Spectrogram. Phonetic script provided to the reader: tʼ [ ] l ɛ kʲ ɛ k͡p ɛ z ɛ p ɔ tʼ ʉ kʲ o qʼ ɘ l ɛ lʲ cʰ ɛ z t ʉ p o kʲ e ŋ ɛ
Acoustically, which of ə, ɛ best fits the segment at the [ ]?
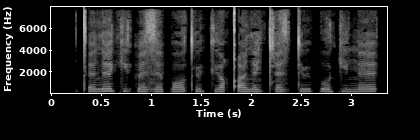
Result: ɛ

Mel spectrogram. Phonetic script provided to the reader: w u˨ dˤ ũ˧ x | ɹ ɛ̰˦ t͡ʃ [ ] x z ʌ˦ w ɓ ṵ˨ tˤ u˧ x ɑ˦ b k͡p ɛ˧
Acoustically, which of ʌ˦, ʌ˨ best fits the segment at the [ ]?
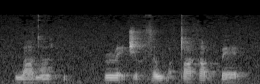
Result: ʌ˨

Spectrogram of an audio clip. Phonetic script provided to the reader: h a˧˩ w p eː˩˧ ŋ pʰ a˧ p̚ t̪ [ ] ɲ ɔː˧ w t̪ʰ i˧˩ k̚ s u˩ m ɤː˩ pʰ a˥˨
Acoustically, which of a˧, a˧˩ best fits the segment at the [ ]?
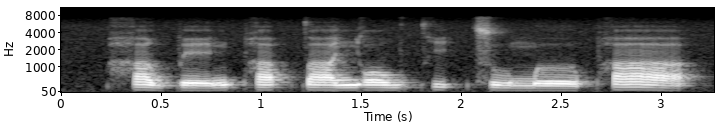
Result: a˧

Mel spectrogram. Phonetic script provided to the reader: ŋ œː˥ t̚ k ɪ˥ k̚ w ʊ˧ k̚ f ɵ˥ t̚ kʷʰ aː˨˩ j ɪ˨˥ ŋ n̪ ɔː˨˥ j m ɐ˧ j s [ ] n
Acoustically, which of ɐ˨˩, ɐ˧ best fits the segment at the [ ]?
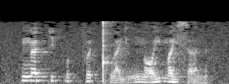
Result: ɐ˨˩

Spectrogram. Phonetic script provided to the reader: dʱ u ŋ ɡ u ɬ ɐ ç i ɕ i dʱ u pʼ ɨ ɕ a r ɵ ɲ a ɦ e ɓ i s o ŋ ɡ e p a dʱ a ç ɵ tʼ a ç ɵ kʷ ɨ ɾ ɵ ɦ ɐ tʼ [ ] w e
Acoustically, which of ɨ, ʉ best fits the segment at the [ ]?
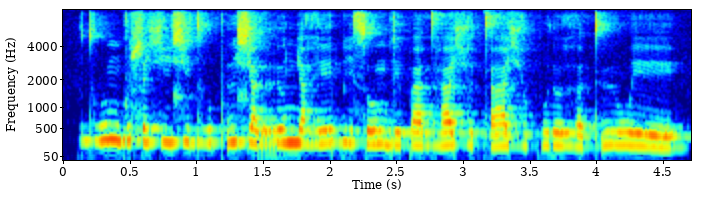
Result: ʉ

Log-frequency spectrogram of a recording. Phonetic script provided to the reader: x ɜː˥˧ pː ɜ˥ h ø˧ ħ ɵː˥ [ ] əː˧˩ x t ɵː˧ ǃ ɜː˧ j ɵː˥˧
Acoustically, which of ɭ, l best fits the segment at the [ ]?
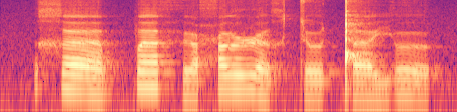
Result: ɭ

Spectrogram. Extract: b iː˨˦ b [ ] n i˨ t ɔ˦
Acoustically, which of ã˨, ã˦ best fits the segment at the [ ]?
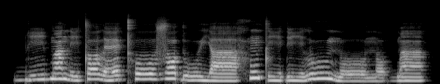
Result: ã˦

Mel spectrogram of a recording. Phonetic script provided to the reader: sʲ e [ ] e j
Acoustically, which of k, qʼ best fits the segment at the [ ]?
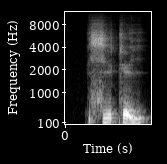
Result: k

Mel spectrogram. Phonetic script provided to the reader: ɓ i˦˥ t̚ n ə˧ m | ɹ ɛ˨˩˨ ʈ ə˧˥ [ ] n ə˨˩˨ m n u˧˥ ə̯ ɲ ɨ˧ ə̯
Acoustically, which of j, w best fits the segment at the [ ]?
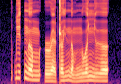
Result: j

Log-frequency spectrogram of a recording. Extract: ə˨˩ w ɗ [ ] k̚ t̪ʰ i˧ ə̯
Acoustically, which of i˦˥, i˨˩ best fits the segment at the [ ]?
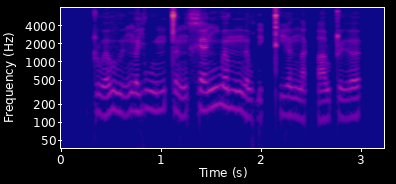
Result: i˨˩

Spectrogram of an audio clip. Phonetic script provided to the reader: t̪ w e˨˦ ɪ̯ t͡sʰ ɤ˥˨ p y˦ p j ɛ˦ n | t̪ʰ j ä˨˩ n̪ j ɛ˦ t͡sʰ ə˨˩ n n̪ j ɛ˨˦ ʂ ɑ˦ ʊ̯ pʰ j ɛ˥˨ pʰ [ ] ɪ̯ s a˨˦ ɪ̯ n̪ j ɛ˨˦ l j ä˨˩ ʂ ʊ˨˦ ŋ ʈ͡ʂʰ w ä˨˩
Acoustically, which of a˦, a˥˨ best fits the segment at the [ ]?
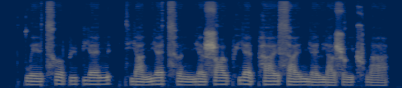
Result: a˦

